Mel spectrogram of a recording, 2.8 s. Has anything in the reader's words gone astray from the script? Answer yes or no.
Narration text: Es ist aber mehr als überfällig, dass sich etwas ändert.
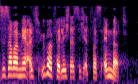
no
